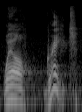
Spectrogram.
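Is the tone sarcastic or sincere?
sincere. It sounds sincere and glad.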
